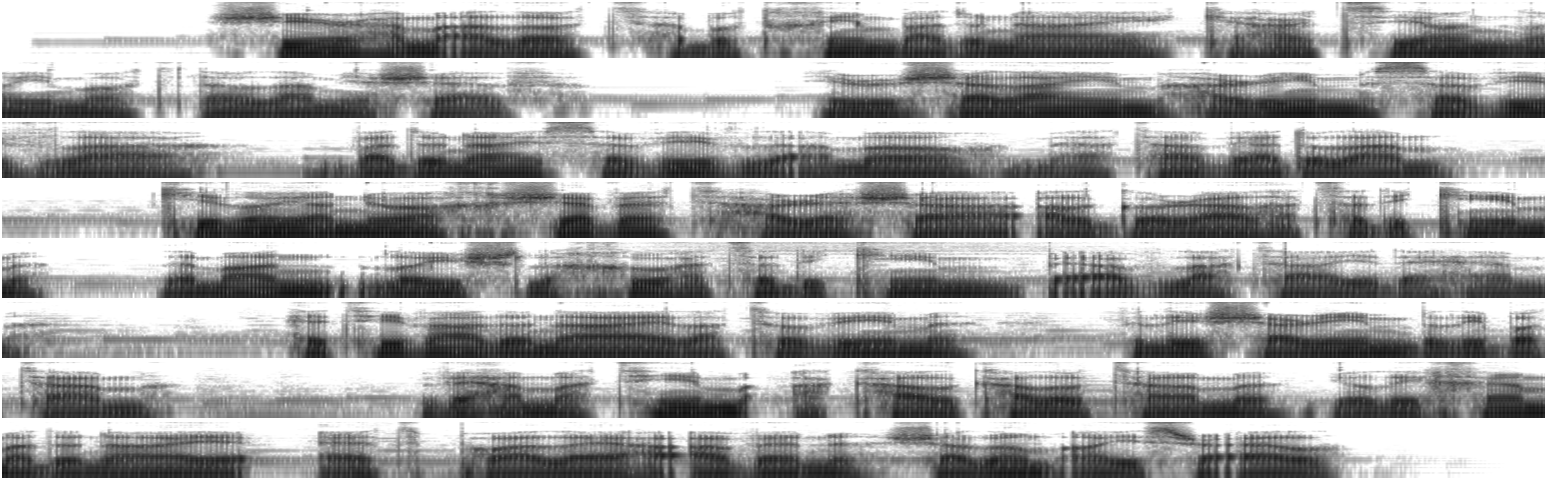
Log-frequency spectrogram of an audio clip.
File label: poetry and prayer psalm hebrew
